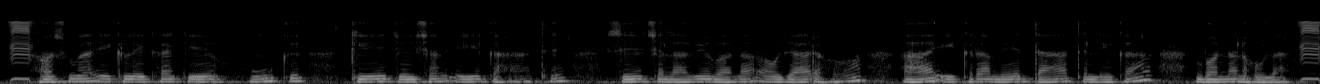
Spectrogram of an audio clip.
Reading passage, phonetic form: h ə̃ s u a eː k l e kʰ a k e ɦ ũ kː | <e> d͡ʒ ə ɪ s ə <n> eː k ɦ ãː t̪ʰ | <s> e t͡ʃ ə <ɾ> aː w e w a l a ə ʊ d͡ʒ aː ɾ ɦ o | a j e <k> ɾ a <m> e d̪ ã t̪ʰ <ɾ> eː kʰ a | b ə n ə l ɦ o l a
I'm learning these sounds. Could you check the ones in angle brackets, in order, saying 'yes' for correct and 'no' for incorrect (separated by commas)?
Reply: yes, yes, yes, no, yes, yes, no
